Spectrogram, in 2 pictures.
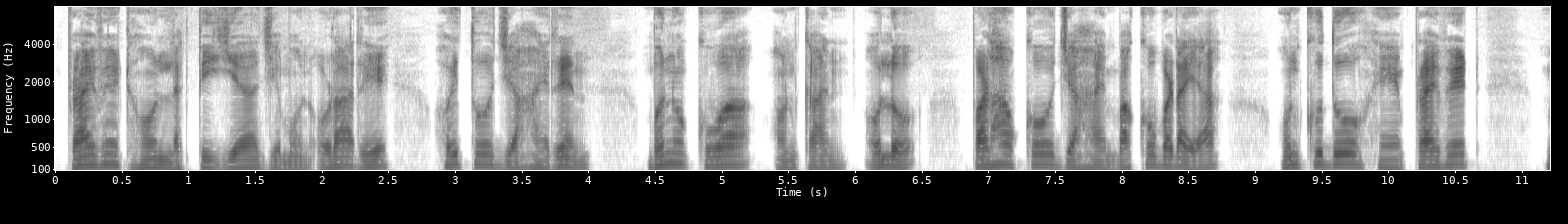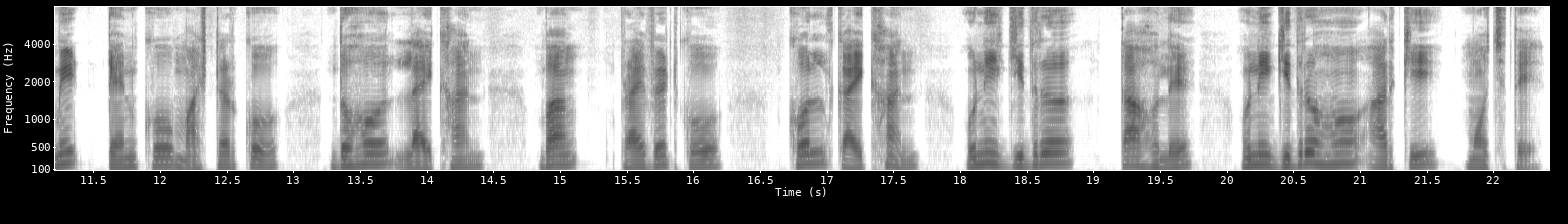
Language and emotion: Santali, neutral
